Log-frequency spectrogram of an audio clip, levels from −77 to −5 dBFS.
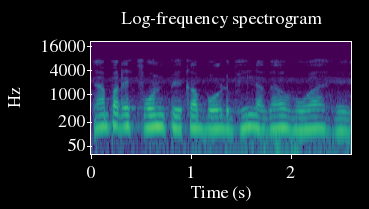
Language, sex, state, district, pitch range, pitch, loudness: Hindi, male, Jharkhand, Sahebganj, 135-150 Hz, 140 Hz, -34 LUFS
